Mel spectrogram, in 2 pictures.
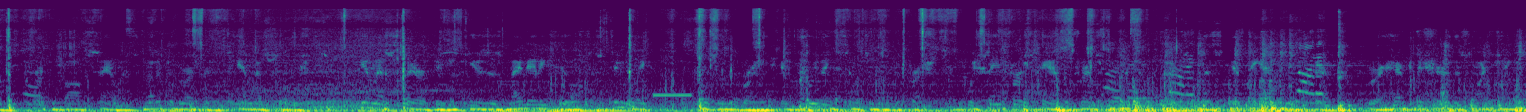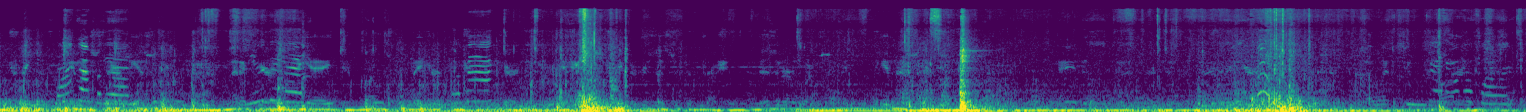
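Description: Jeep Gladiator engine running at low speed, heard from inside the cab, as the truck backs and pulls forward on a tight rocky switchback. There are three sharp knocks in the second half.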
